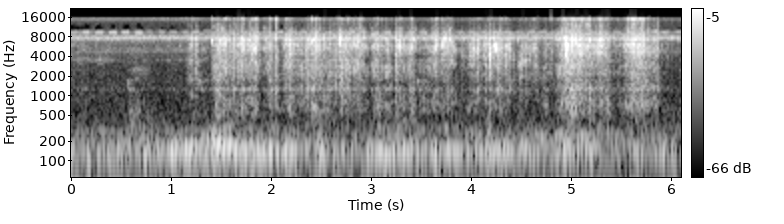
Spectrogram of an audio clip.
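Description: Thin plastic bag crinkling and rustling in irregular bursts as a hand moves the fish inside it, loudest about five seconds in.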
